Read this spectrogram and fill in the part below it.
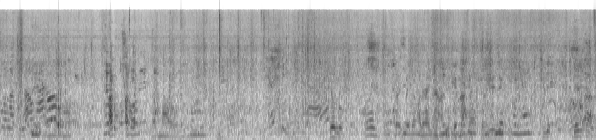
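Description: A crowd of women and men talk and call out nearby, outdoors.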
